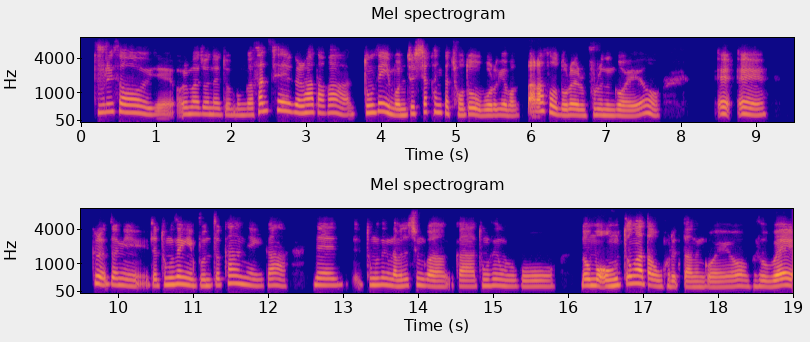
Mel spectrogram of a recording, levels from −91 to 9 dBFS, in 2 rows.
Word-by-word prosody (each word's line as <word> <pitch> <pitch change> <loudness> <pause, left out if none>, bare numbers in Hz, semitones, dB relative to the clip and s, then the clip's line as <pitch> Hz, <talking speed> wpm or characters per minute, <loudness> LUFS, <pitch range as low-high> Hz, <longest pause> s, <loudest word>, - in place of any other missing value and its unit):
둘이서 240 -3 0
이제 95 - -5
얼마 195 +2 -2
전에도 185 -3 -4
뭔가 170 +1 -4
산책을 265 - +2
하다가 230 -6 +1 0.2
동생이 235 +1 +3
먼저 170 +2 +1
시작하니까 240 0 -1
저도 175 -2 0
모르게 165 +1 0
막 155 0 -3
따라서 240 -8 +4
노래를 165 -1 +2
부르는 170 -2 -3
거예요. 160 +4 -1 0.8
예예. 185 -2 +2 0.5
그러더니 205 -4 0
이제 180 - -2
동생이 205 0 +2
문득하는 195 +6 -1
얘기가 180 0 -4 0.3
내 195 -1 -1 0.2
으 220 - -15
동생 200 -1 -1
남자친구가 175 -2 0
가 160 -1 -1
동생 180 0 -3
보고 160 0 -5 0.4
너무 185 -1 +4
엉뚱하다고 195 -1 +4
그랬다는 150 -3 -3
거예요. 155 +3 -2
그래서 165 -1 -4
"왜?" 175 +5 +7
185 Hz, 305 characters per minute, -24 LUFS, 165-210 Hz, 0.8 s, 왜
